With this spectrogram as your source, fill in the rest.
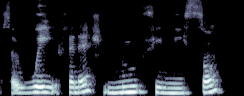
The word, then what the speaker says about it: finissons: So nous finissons, so we finish, nous finissons. So your NS, well, your N is an sound, and then your S on the end there is silent, as is often the case.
